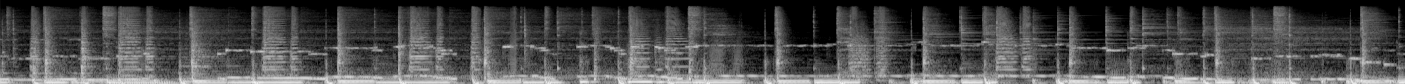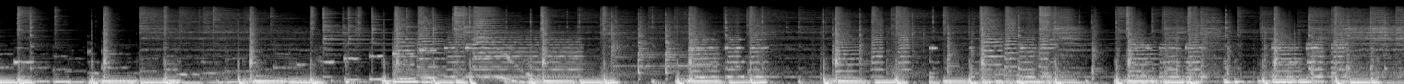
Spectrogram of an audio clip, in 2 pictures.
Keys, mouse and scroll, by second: 0.1 Tab, 0.3 click, 0.8 ctrl+l, 2.0 shift+click, 2.5 l, 3.7 click, 4.6 click, 5.6 Tab, 5.7 `, 6.0 alt+a, 6.1 `, 7.8 Tab, 7.9 click, 8.3 l, 8.7 click, 9.3 Tab, 10.2 scroll up 2, 11.5 Tab, 11.7 click, 12.3 ctrl+l, 13.1-14.5 drag, 14.7 Tab, 16.3 scroll down 1, 16.7-17.0 scroll up 1, 17.0 click, 17.4 Tab, 17.5 click, 18.0 ctrl+l, 19.1 click, 20.5 ctrl+l, 21.2 l, 21.6 click, 22.1 Tab, 22.3 a, 22.5 scroll down 2, 23.6 Tab, 23.7 click, 24.1 l, 24.7 click, 25.1 l, 25.6 click, 26.0 click, 26.2 Tab, 26.3 scroll down 1, 27.9 click.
